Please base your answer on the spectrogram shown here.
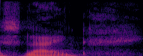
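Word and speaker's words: Schlein: Λοιπόν, αυτό το κορίτσι στην Ιταλία το λένε Έλενα Έθελ Σλέιν, Σλάιν, και Σλάιν, ναι, προφέρεται Σλάιν.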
